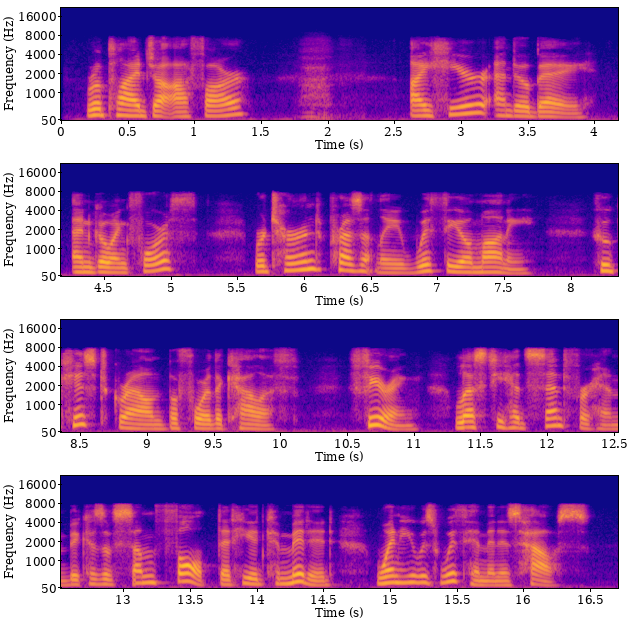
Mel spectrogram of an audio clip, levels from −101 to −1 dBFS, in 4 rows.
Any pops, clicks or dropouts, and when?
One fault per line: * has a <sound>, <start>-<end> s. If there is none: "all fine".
* has a breath, 1.8-2.2 s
